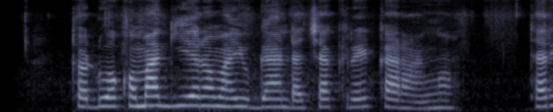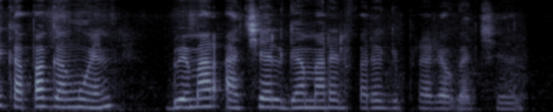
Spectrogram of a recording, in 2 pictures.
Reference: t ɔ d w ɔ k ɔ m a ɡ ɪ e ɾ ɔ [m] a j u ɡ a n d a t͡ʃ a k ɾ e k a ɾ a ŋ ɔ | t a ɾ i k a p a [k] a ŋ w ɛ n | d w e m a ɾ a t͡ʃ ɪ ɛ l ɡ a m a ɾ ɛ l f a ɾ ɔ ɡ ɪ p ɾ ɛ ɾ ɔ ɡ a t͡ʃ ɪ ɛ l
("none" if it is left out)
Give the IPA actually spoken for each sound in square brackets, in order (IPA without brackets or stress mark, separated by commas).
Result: m, ɡ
